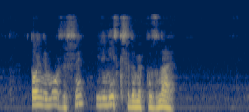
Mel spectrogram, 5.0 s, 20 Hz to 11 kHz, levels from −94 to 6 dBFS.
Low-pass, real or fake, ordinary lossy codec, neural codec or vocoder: 7.2 kHz; real; AAC, 32 kbps; none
